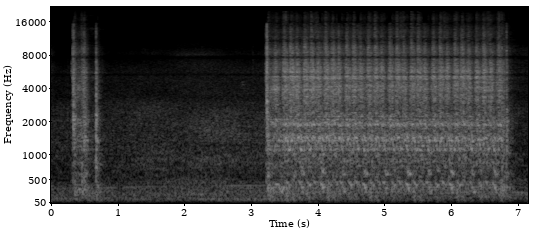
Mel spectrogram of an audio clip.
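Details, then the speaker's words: Car that sat almost 20 years, engine not locked and turning by the fan, battery hooked up, no throttle linkage yet, starter in poor shape. Two short bumps, then a sluggish crank of about three compression pulses a second with compression but no catch; weak starter. "I did try and spin it over by the fan, and it did turn over a little bit, so it doesn't appear to be locked up. So, well, the starter's not in the best of shape, but"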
